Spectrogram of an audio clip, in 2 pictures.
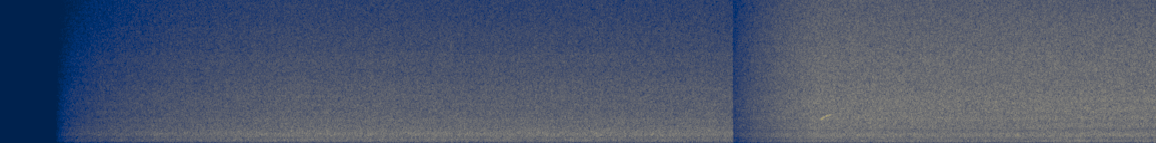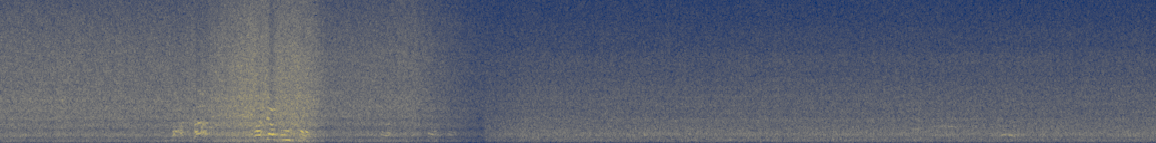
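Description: A waterfall roars as it pours onto rocks.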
